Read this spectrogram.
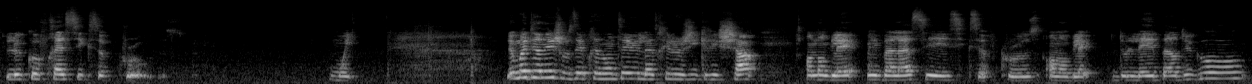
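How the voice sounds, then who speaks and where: A woman's voice: on the high side, a little slow, pauses often. A woman presenting a casual book haul vlog, chatty and hesitant with lots of fillers. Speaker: book vlogger. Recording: distant mic, faint background noise.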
